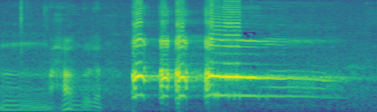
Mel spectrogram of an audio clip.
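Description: A man imitates a rooster crowing with his voice, a loud drawn-out cock-a-doodle-doo that rises in choppy bursts and trails off, following a short stretch of his speech.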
